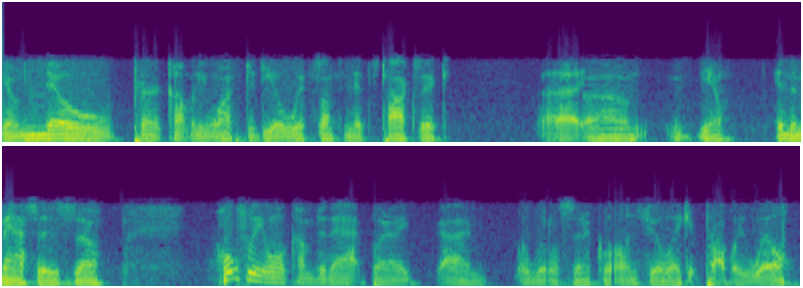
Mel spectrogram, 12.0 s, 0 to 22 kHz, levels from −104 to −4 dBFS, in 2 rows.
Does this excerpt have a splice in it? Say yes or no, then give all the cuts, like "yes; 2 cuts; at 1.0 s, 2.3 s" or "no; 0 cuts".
yes; 1 cut; at 4.3 s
